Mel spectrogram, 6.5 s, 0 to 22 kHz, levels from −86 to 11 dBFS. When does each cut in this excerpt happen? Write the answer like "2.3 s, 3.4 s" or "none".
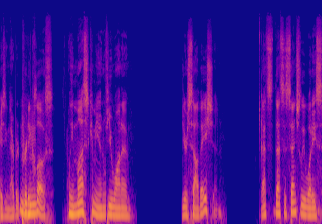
1.1 s, 2.1 s, 3.6 s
